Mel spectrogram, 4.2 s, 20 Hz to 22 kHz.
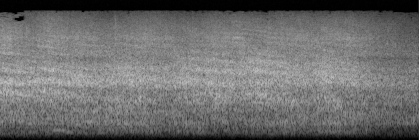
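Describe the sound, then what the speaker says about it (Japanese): A loud, continuous rushing roar of a train passing close by through Heiwa Station platform 2 in Sapporo, with faint clattering wheels, easing slightly at the end. "2番線を列車が通過いたします。"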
